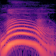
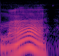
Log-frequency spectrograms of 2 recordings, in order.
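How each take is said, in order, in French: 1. Il se prononce avec le ton qui signifie cheval. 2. Il se prononce avec le ton qui signifie chien. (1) "une fois tu dis cheval" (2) "une fois tu dis chien"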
